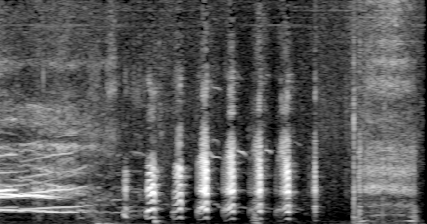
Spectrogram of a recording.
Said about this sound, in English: That Persian lion was an allusion to the movie we're going to review. You know, there was a lion roar. We heard that.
